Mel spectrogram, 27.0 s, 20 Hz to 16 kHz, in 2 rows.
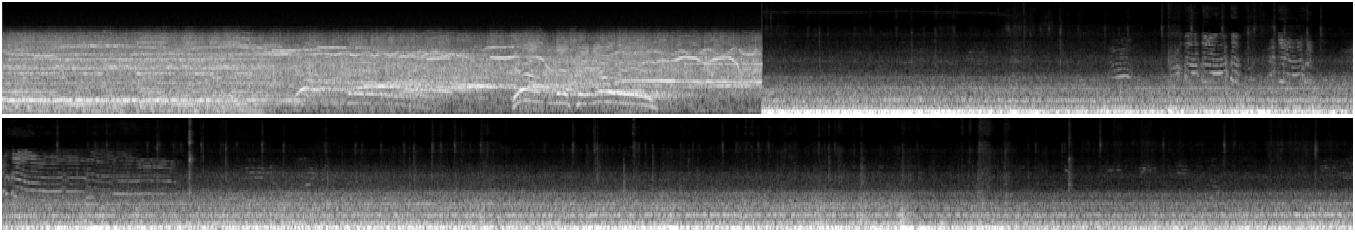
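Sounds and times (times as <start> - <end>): coach engine and road rumble: 0.0 - 6.8, 7.4 - 27.0
high-pitched voice: 11.1 - 15.3.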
